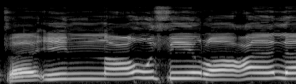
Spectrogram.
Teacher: Nun tu kena dizahirkan, diizharkan, dijelaskan mati nun tu tanpa boleh kita panjangkan gunnah. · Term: izhar halqi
